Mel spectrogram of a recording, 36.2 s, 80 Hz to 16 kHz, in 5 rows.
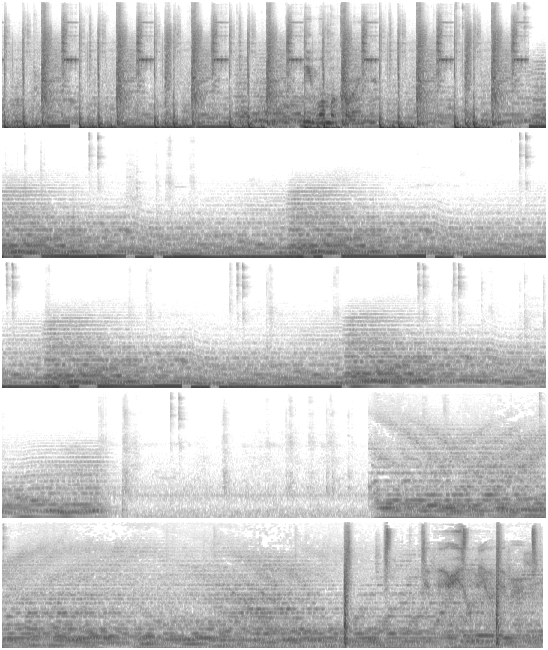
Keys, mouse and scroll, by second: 0.3 Tab, 0.8-1.3 scroll down 4, 1.4 middle click, 1.9 shift+middle click, 2.5-2.8 scroll up 2, 3.0 shift+middle click, 3.8 shift+middle click, 4.5 middle click, 5.1 scroll up 2, 5.7 Tab, 6.1 click, 7.2 click, 7.6 middle click, 7.8 scroll up 1, 8.4 click, 9.4-10.0 scroll down 3, 14.2 click, 15.1 scroll down 1, 15.1 scroll up 1, 15.4 scroll down 1, 16.4-16.8 scroll down 2, 17.7 click, 18.1 scroll down 1, 19.1 scroll down 1, 20.1 click, 20.6 click, 21.0 scroll down 2, 21.5 middle click, 23.0-23.6 scroll up 4, 24.0 click, 24.7 scroll up 2, 25.3-25.7 scroll down 2, 25.6 scroll up 1, 25.9-26.5 scroll down 4, 27.0-27.6 scroll up 4, 27.7 scroll down 1, 29.0 click, 29.5 scroll down 1, 29.7 scroll up 1, 29.8-30.9 scroll down 6, 31.3 shift+middle click, 32.0 middle click, 32.5 shift+middle click, 33.1 middle click, 33.6 shift+middle click, 34.6 middle click, 35.3 shift+middle click.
